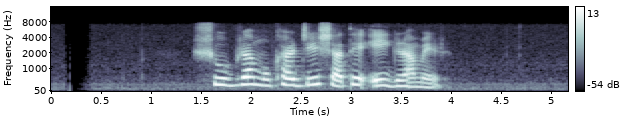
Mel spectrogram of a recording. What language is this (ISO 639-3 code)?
ben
